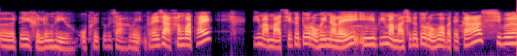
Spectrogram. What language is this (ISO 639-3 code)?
brx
